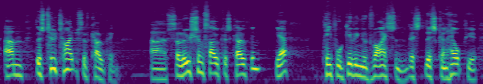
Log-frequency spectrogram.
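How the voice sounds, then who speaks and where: Middle-aged male lecturer, mellow voice, informal workshop delivery, reverberant hall. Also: medium pitch. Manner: conversational, checks in with "yeah?". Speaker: sport psychology speaker. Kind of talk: coaching workshop talk.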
